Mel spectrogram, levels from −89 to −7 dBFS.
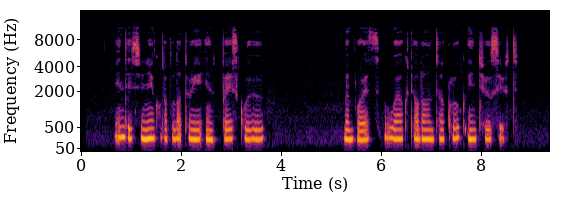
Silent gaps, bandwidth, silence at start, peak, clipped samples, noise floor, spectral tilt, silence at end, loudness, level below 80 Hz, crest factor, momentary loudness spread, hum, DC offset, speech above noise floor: none; 11 kHz; 0.7 s; -14 dBFS; under 0.1%; -71 dBFS; -5.5 dB/octave; 0.65 s; -28 LUFS; -80 dBFS; 14 dB; 10 LU; none; under 0.1%; 43 dB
